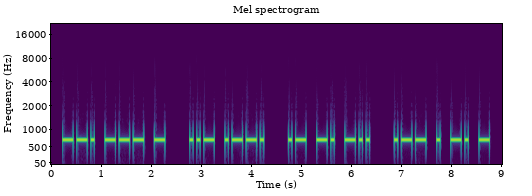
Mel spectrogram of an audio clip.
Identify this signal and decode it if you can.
Morse code, heard as a keyed tone, about 17 wpm, 700 Hz. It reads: GOT UP AND WENT
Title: Sentences from Top 1600 Words 17wpm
